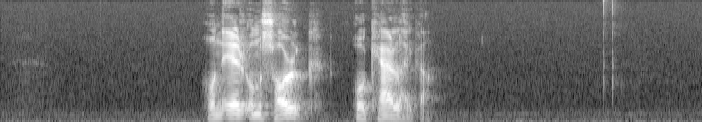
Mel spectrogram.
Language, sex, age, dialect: Faroese, male, 36-60, Suðurstreymoy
